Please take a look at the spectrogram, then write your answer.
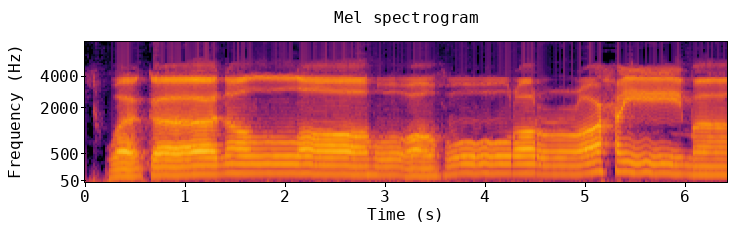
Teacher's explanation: Idgham bila gunnah. Asalnya ghafuran jadi rar. Terus masuk tanpa dengung.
